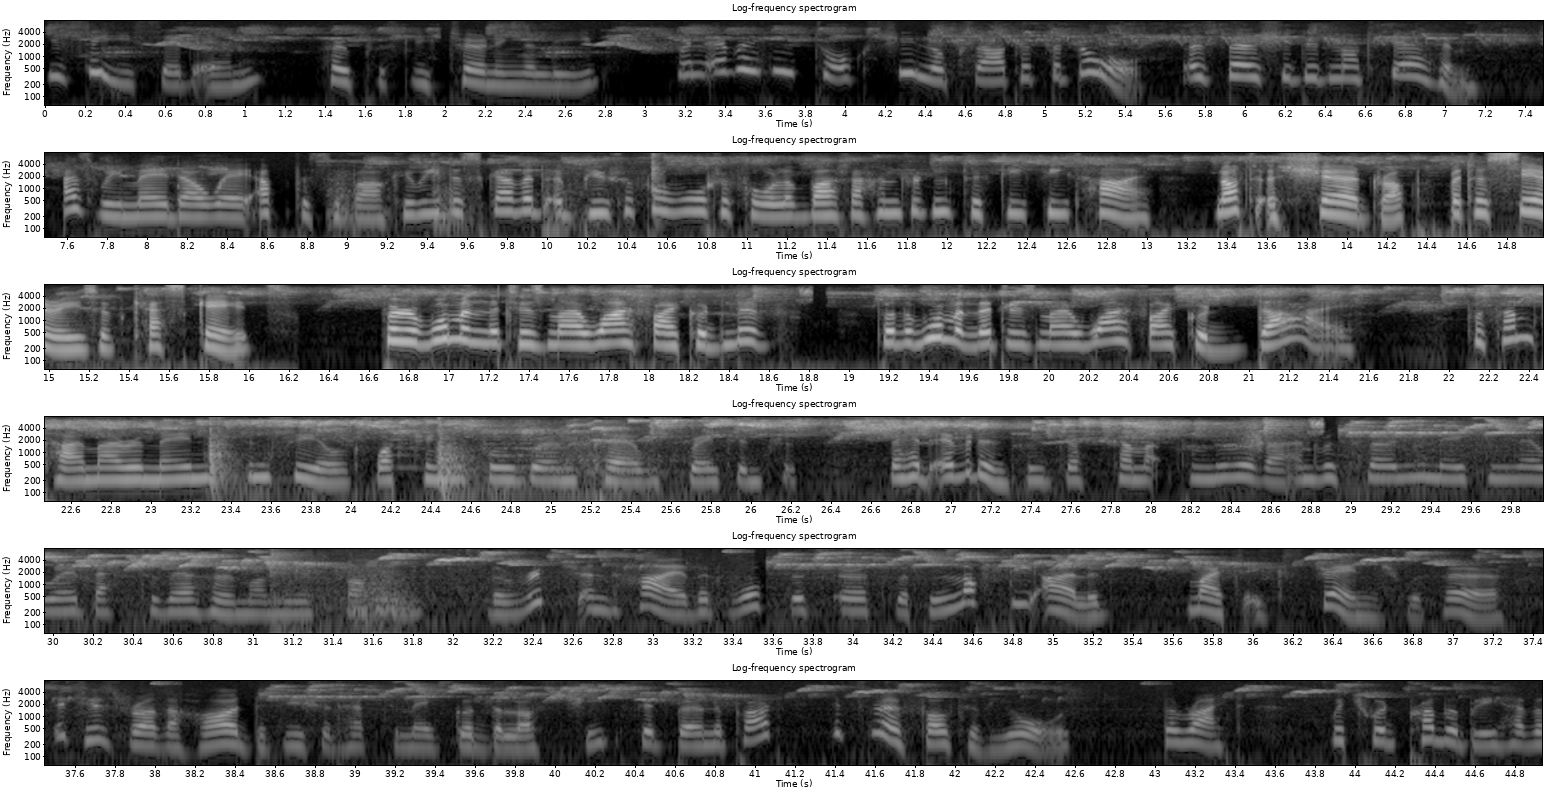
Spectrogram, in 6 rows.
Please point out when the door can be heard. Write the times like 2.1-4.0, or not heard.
8.9-10.6, 23.2-24.9, 31.1-31.9.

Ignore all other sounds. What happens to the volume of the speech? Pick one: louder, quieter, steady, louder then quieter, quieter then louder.
louder then quieter.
